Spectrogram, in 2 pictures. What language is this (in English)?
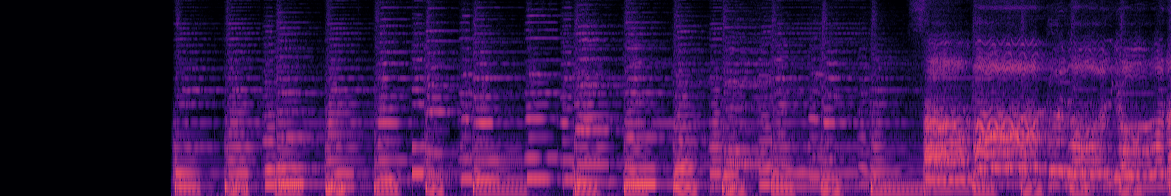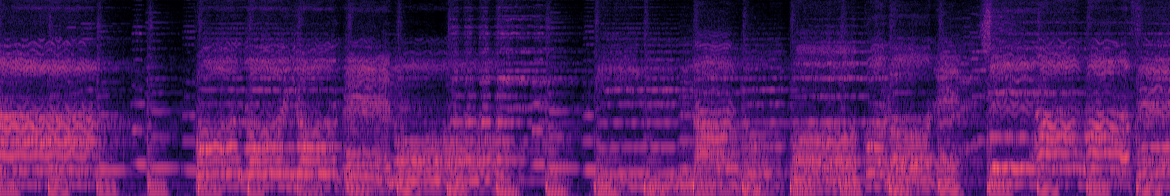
Romanian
